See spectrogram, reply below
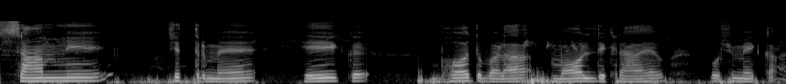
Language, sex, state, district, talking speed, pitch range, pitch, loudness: Hindi, male, Uttar Pradesh, Budaun, 100 wpm, 135-150 Hz, 145 Hz, -28 LUFS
